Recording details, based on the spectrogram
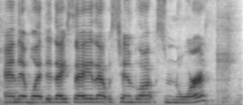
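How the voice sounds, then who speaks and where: A woman's voice: a little high, little pitch movement, a little slow, bright, forceful tone. A woman teacher, leading a classroom math lesson and playfully teasing her students.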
